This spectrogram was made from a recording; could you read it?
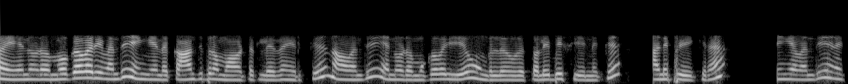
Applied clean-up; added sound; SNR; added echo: none; none; none; none.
